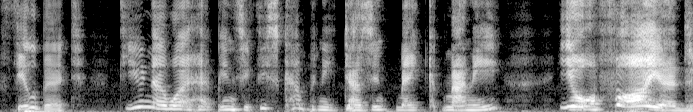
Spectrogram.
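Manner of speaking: very high, loud cartoon shriek, pitch swinging up and down. Voicing Rocco for [name]'s interpretation of him, speaking to Filbert: Rocco cartoon voice. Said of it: "I've been doing the voice as Rocco from Rocco's Modern Life".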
